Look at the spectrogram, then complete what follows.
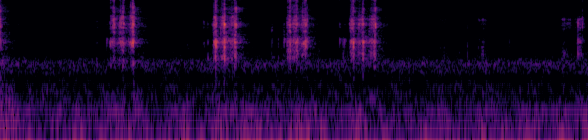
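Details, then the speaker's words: Mesa Dual Rectifier Rev G amp stuck on red channel, channel switch after contact cleaner fluid: four short, crisp but scratchy, rasping clicks about half a second apart; switch still feels gritty, suggesting dirty or worn contacts. "It feels a little gritty still. It's got a gritty feel to it, man."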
